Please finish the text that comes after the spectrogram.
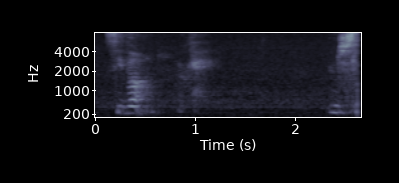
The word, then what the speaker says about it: Sivan: It took me a long time to learn how to pronounce Sivan. I was like Sivan, Steven, Seven.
